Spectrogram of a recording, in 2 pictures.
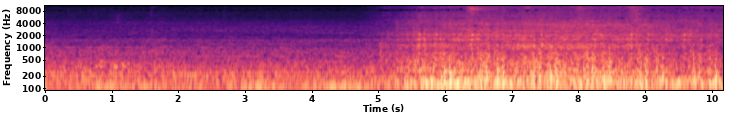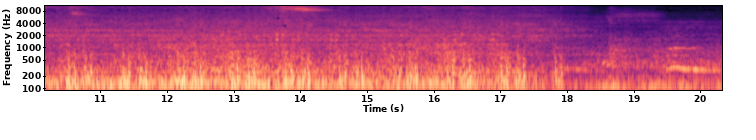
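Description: Electric commuter train running past at speed: the rumble and rush of its wheels on the rails swell about five seconds in and die away after about twelve seconds, with a high wheel squeal near the middle. A steady low hum comes before it.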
